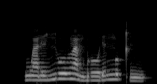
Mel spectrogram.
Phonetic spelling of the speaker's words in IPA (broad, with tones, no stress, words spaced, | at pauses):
wã˨ɾe˨ɲoː˦ βã˦˨ɡ͡boː˨ɾe˦ŋo˦ kʼĩ˨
